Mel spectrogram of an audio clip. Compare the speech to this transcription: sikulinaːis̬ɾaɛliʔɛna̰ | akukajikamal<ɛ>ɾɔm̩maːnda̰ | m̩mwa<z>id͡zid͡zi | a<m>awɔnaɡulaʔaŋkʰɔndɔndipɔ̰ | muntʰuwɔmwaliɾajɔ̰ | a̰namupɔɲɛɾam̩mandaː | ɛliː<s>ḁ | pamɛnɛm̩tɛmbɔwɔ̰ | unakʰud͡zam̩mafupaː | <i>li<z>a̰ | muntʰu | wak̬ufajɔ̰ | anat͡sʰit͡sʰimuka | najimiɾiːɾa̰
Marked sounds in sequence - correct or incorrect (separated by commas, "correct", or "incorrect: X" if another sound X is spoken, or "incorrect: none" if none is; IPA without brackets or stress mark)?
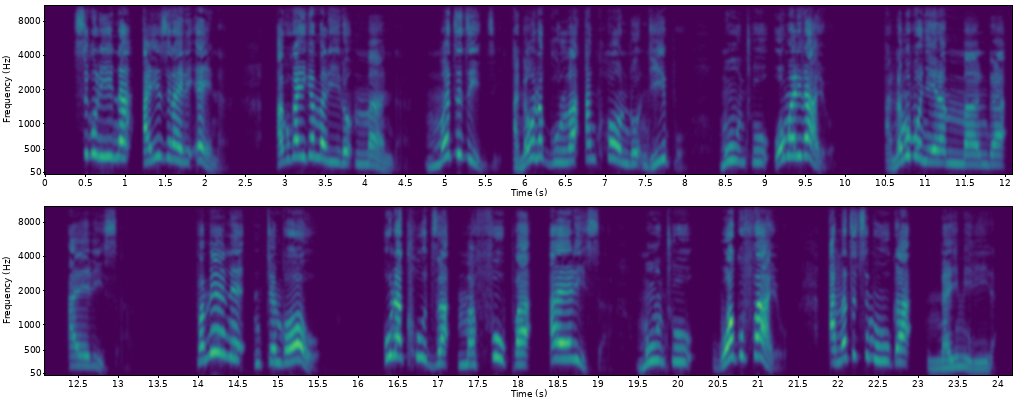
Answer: incorrect: i, incorrect: d͡z, incorrect: n, correct, incorrect: ɛ, incorrect: s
